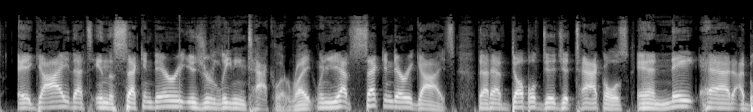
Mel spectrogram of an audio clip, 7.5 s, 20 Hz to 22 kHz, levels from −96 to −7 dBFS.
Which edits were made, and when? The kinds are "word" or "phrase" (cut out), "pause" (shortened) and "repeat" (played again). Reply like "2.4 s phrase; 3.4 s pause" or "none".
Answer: 6.3 s pause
